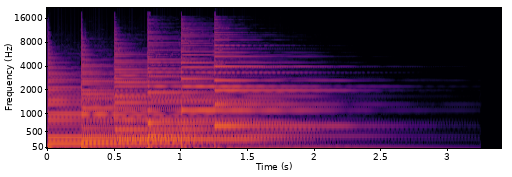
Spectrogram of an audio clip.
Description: E Minor 6th Add 9th chord

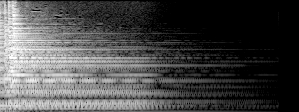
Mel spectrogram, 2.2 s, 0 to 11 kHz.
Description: G Augmented Major 7th, Bass Standard; G+M7 strummed; JGuitar

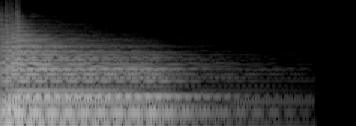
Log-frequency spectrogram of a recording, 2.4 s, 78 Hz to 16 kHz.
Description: D Minor Major 7th, D; 10,8,11,10; DmM7 strummed; JGuitar

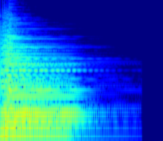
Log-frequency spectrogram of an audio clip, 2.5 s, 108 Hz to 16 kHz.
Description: D 9th D down Guitar DADGAD

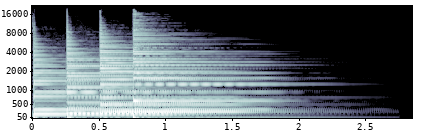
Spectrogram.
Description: D sharp Minor Sharp 5th D sharp down; arpeggiated

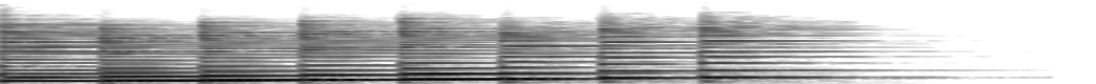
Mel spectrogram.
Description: D sharp Harmonic Major, scale

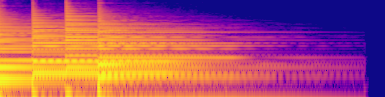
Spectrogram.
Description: G Diminished; arpeggiated; JGuitar

